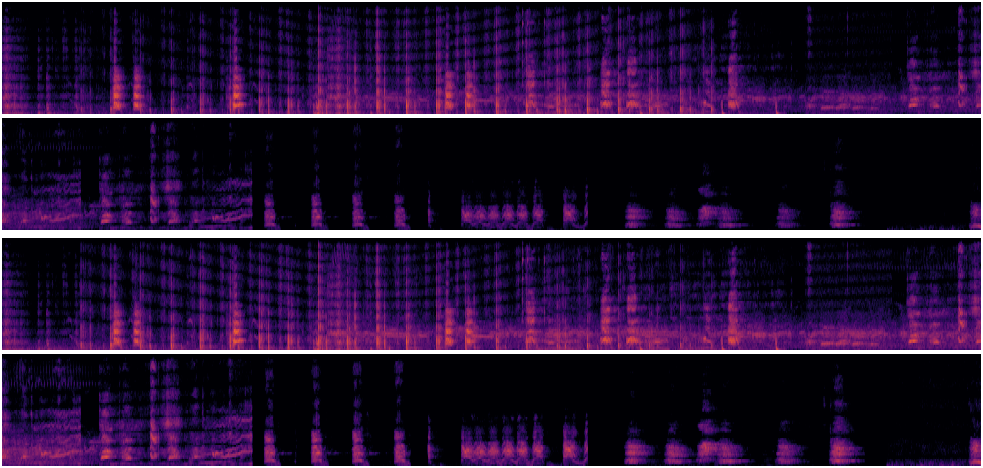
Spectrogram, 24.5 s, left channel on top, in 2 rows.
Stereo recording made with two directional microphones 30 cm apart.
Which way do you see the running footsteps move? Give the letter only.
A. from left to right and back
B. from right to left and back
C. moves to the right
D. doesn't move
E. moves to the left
E.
